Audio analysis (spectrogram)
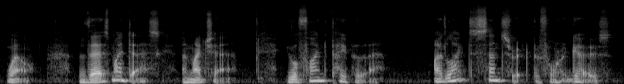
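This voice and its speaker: A man voicing a gruff, sceptical bacteriologist in an audiobook, dry and blunt in manner. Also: mid-range voice, sing-song, normal speed, darkish tone, full character voice. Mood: grumbling. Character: gruff, sceptical male bacteriologist friend at a newspaper. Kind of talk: audiobook character dialogue.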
